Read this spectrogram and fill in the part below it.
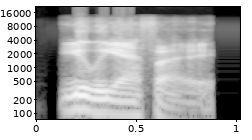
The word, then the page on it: UEFA: British English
